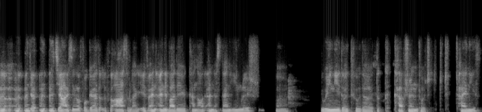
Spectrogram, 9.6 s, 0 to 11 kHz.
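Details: Stuttering in a Chinese male adult who stutters; as a child of about 10–11 he attended a commercial stuttering "fix" course.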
